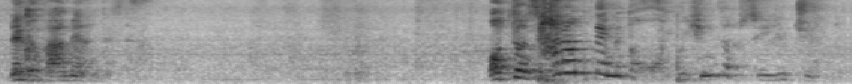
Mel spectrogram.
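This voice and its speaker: Woman missionary, very high, lively voice, preaching to kids; echoey room, mic far off. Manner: animated, asks many questions, speaks casually to the kids. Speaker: missionary preaching to young people. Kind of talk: sermon. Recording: echoey room, voice heard from far off, faint noise.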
